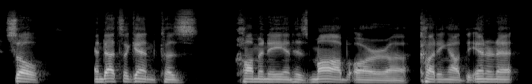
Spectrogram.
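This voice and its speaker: A man hosts a casual podcast, loose and animated, starting sentences over and swearing now and then. His voice sits at an ordinary pitch. The sound is dry, with no room around it. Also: moderate pace, no echo. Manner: animated, swearing, restarts often. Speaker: podcast host.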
